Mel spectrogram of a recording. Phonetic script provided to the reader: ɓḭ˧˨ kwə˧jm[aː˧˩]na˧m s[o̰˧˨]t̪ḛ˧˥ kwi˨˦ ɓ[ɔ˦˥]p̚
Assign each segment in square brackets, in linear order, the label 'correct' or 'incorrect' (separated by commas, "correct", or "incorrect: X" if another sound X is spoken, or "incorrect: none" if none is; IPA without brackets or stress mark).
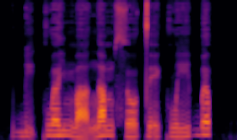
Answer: correct, incorrect: o˨˦, incorrect: ə˦˥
